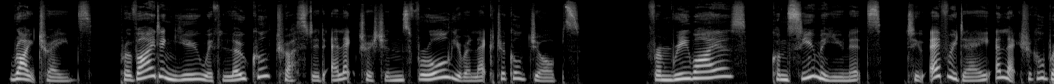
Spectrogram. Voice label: dry studio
